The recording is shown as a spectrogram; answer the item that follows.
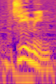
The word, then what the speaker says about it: Jimin: Cuando vean consonante J, J, tenemos que cuidar. Ah, este se pronuncia como J en español o estilo inglés como J. Juice, jugo. Ok, entonces es Jimin.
